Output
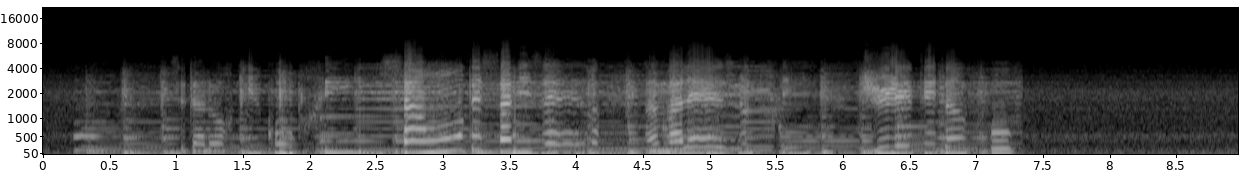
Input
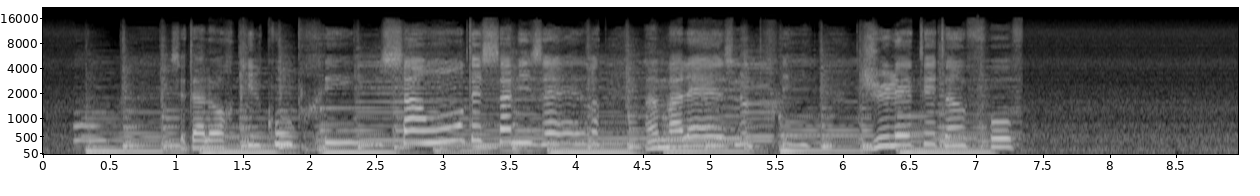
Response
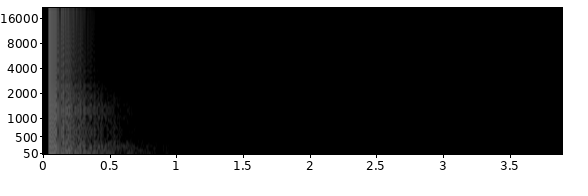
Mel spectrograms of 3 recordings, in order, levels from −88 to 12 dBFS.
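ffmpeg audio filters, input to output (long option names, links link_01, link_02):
-filter_complex "[0:a]highpass=frequency=160:width_type=q:width=0.5412,highpass=frequency=160:width_type=q:width=1.307,lowpass=frequency=3300:width_type=q:width=0.5176,lowpass=frequency=3300:width_type=q:width=0.7071,lowpass=frequency=3300:width_type=q:width=1.932,afreqshift=-280,asettb=1/sr,asplit=3[link_01][link_02][link_03];[link_01]atrim=end=0.794[link_04];[link_02]atrim=start=0.79:end=1.69,asetpts=PTS-STARTPTS,afade=type=in:duration=0.004:curve=qsin,afade=type=out:start_time=0.896:duration=0.004:curve=qsin,acompressor=threshold=-25dB:ratio=1.5[link_05];[link_03]atrim=start=1.686[link_06];[link_04][link_05]acrossfade=duration=0.004:curve1=hsin:curve2=qsin[link_07];[link_07][link_06]acrossfade=duration=0.004:curve1=qsin:curve2=hsin,aeval=exprs='0.562*(cos(1*acos(clip(val(0)/0.562,-1,1)))-cos(1*PI/2))+0.112*(cos(3*acos(clip(val(0)/0.562,-1,1)))-cos(3*PI/2))':channel_layout=same,equalizer=frequency=125:width_type=o:width=1:gain=-5,equalizer=frequency=250:width_type=o:width=1:gain=-11,equalizer=frequency=500:width_type=o:width=1:gain=4,equalizer=frequency=1000:width_type=o:width=1:gain=-7,equalizer=frequency=2000:width_type=o:width=1:gain=11"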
